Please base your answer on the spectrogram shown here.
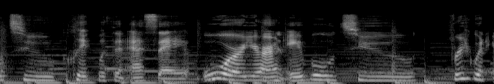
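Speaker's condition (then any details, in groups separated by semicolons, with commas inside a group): No condition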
